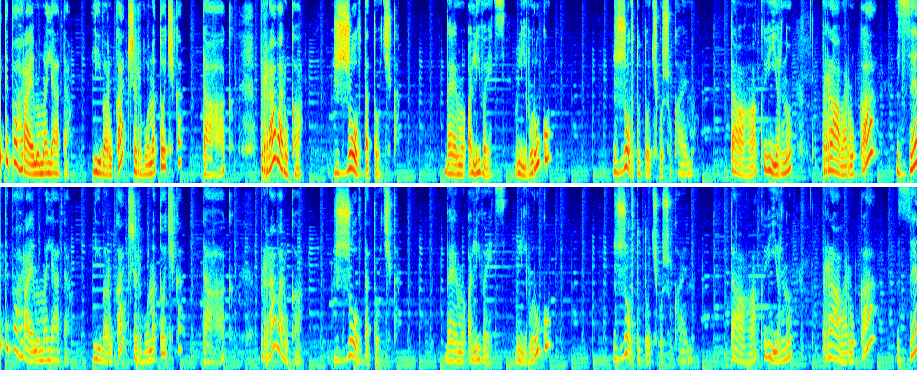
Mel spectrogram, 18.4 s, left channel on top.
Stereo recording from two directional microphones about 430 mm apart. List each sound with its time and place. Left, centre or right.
0.0 s speech: centre
9.9 s speech: centre
10.4 s speech: centre
12.2 s speech: centre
